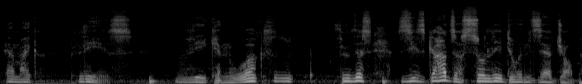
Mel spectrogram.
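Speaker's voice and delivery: soft, low and soothing; calming voice. Acted. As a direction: settle an upset man down gently. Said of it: "as I, I calm him down".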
